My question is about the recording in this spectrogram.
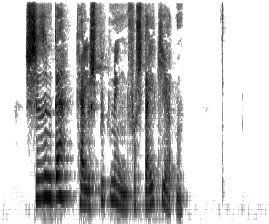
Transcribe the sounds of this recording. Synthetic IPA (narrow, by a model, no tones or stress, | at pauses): siːðˠənd̥ækʰæləsb̥yɡ̥ne̝ŋn̩fɒ̽sd̥ælkʰiɐɡ̥n̩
